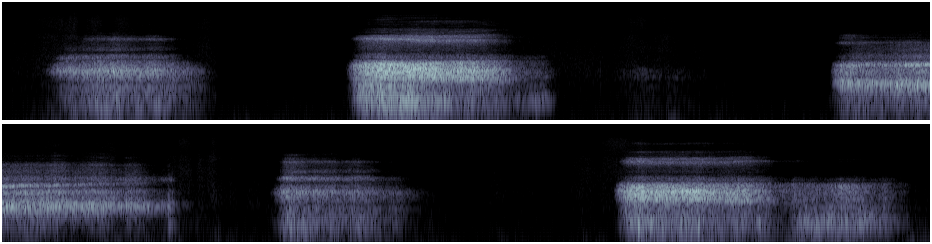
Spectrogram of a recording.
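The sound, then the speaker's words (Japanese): Slow, airy breaths come in about six separate puffs with quiet pauses between them, each a soft rushing exhale of moderate loudness. Nobody speaks. “このまま、吐息の方もお確かめを。”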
